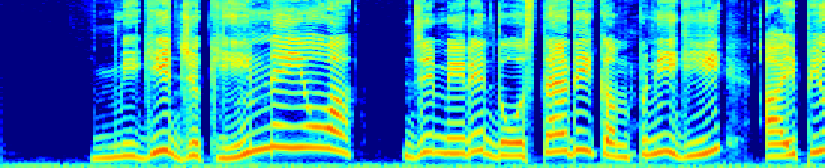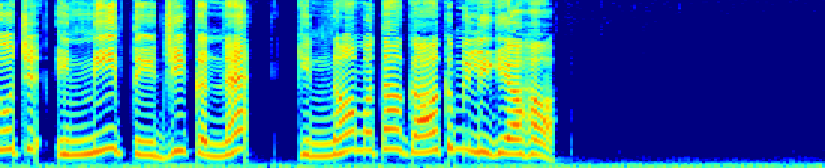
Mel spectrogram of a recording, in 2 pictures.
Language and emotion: Dogri, surprised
